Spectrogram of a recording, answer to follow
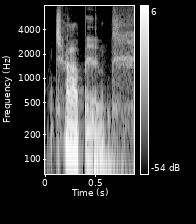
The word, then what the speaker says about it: Choing: do your best here remember my name it's two syllables choing it's it's pretty easy you chop carrots choing all right carrots let's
